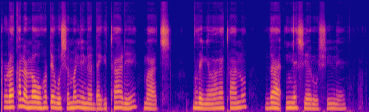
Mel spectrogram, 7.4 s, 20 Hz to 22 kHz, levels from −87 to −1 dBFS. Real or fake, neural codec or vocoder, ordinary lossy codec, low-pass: fake; codec, 44.1 kHz, 2.6 kbps, SNAC; none; none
